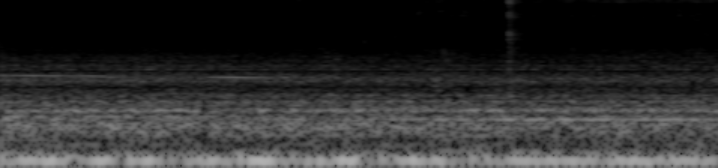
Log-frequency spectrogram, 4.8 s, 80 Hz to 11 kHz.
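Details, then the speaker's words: Potterton/Promax Combi HE Plus 28 boiler running central heating after repair of a faulty 3-way valve motor: low steady burner and pump hum with no banging, kettling or surging; normal central heating operation. "Okay, so that sounds like the, so we have ignition, pump stepped in,"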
